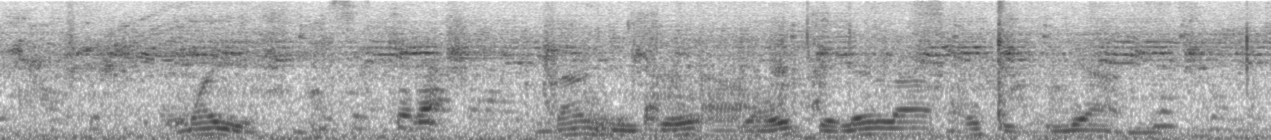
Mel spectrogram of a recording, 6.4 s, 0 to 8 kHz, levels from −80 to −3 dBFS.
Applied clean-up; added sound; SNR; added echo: none; Bus; -4 dB; none.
